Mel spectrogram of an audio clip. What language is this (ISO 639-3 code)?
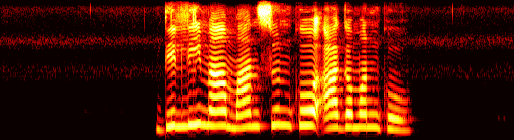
nep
